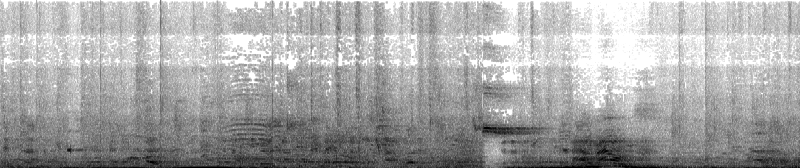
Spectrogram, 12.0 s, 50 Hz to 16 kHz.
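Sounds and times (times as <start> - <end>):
crowd voices: 0.0 - 12.0
basketball bouncing on concrete: 0.4 - 2.6, 10.2 - 11.2.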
